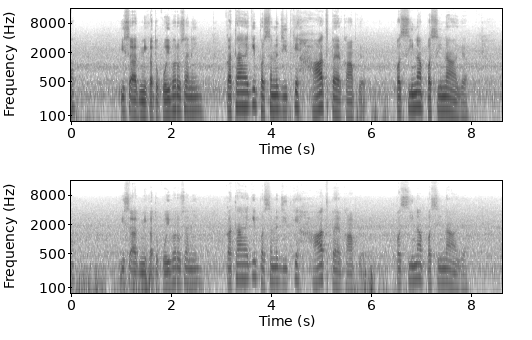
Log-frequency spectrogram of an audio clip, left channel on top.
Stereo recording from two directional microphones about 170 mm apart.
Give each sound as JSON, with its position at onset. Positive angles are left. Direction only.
{"t": 0.9, "sound": "speech", "side_deg": 50}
